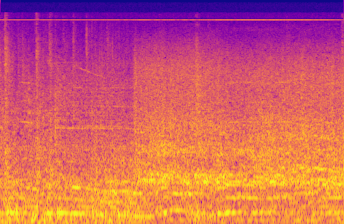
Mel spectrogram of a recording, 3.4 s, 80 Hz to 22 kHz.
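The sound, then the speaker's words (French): Faint racing-car engine drone with tire skidding as a car is shoved off the track in the video game DiRT 2.0. A low rumble continues steadily through the whole clip. “On m'a poussé en extérieur de piste.”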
